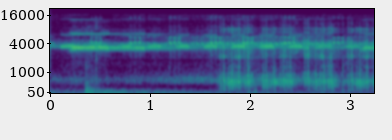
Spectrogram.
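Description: Steady, high-pitched cricket chirping trills continuously throughout, fairly loud, with a denser layer of overlapping chirps joining in during the second half, played from a sound-maker toy. No voices.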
